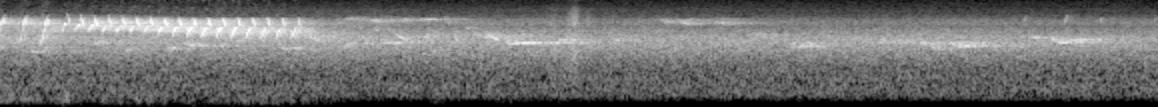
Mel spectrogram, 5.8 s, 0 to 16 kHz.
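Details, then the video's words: At 51.943910, 20.116144, a wood warbler gives a fast, high, shivering trill that speeds up over about a second and a half, then fades. Faint bird notes and soft rustling follow. "Wood warbler / Świstunka leśna"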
